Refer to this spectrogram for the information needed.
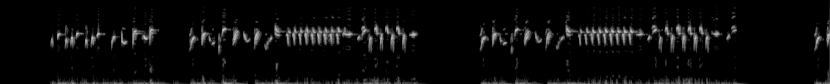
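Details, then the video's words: Goldfinch singing the wild style meant for young birds to hear: fast high twittering phrases, each holding a buzzy, rapid trill in the middle, repeated twice with short gaps. "تغريد الخلوي أو البري لطائر الحسون"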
